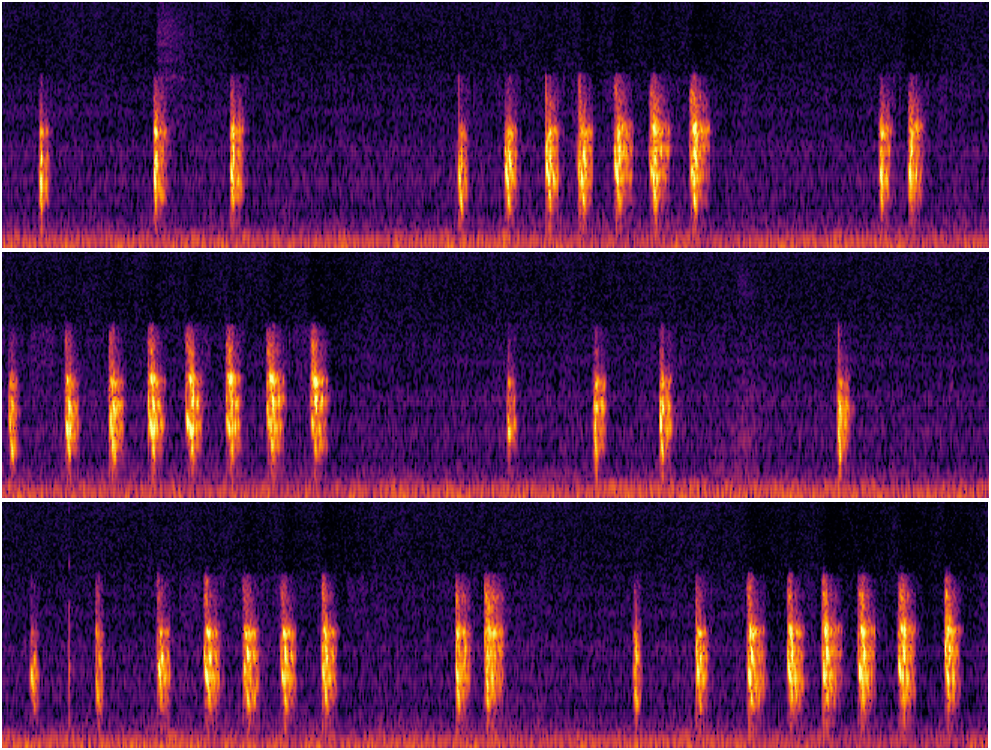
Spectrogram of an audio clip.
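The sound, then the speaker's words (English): A homemade wingbone turkey call made from old gobbler bones is played, yelping in quick bursts of three to eight sharp, high-pitched notes, clear, separated by brief pauses over a low steady hum, with no talking. “this is the first one that I built. And I'll tell you, it's strictly out of old gobbler bones, but I think it's got a pretty good tone to it.”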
